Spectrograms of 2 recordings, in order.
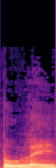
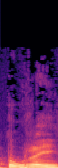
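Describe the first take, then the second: First: The second syllable starts with an L sound. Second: The second syllable starts with an R sound. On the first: This is the common northern reading. "ở ngoài Bắc là đa phần đọc chữ lị" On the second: This is the alternative reading. "thay vì mình đọc là tu rị"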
